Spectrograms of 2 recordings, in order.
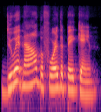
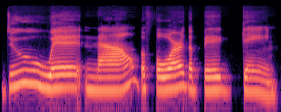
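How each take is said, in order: First: The sentence is spoken at a fast pace. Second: The sentence is spoken at a slow pace. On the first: "I'll say it fast" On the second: "I'll say it slowly"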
